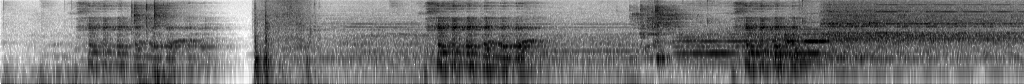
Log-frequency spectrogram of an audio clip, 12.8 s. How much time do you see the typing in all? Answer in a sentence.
The typing can be heard for 2 seconds in total.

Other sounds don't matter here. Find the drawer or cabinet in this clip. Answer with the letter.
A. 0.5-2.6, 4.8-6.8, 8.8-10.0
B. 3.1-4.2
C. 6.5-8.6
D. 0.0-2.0
B.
